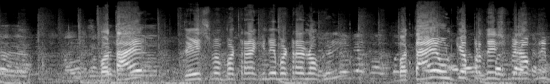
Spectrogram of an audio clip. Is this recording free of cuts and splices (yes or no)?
yes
